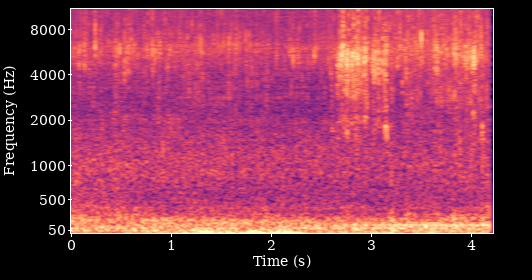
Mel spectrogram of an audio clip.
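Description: Water from a garden hose trickling through a bunch of quick-fill water balloons as they fill, with two short knocks near the middle.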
